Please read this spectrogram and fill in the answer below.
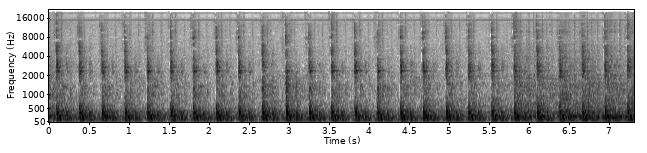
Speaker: so this is the sound that the air conditioner unit is making this copper pipe is vibrating whatever it is but it's not the pipe itself but i can feel the thump coming through it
